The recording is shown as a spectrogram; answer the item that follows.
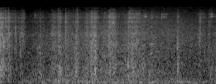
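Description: Plastic packaging crinkling and rustling as a pack of adult diapers is torn open by hand and a diaper is pulled out: a dense, irregular crackle.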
